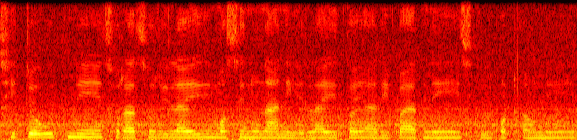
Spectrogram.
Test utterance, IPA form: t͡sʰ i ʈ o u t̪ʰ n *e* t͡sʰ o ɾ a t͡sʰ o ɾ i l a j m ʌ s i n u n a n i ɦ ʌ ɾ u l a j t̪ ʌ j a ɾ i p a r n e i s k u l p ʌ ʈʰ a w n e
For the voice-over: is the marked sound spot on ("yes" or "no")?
yes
